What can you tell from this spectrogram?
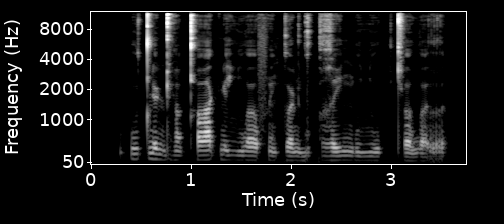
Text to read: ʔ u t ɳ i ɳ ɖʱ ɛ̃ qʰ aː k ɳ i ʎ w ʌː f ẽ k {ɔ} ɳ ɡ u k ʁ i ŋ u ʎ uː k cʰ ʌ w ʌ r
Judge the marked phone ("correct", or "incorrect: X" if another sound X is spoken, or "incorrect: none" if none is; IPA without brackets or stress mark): incorrect: ʌ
